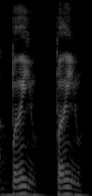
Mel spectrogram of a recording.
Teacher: É possível falar banho, banho. Então fazer um ditongo aqui final crescente no lugar dessa consoante nasal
